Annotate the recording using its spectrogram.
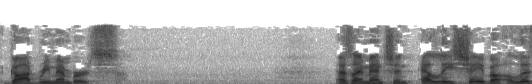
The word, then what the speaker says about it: Elisheba: I prefer the Hebrew pronunciation, Elisheba. Anybody here named Elizabeth? Okay, your name in Hebrew, the original pronunciation of your name, not the anglicized Elizabeth, is Elisheba.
